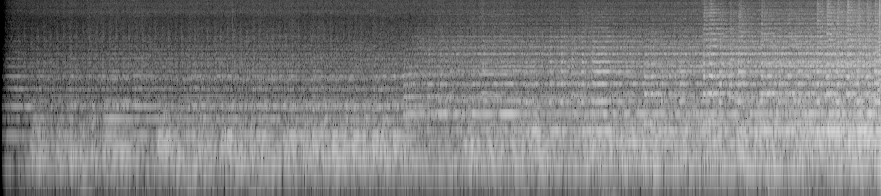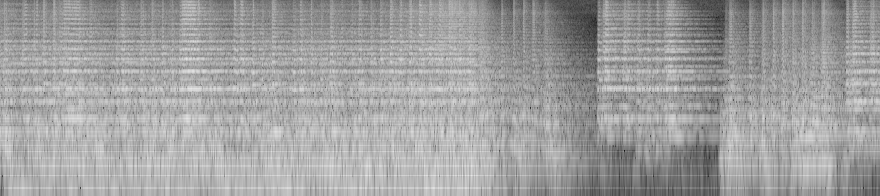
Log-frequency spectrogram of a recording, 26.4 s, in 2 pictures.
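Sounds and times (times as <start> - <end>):
orchestra playing a symphony scherzo: 6.3 - 26.4.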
